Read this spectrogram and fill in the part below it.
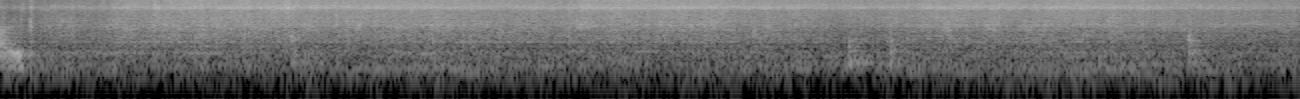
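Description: Minced pork stir-fries in a hot pan with chili and holy basil, a steady loud hiss of sizzling oil with faint scraping of stirring, continuous and close.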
